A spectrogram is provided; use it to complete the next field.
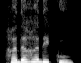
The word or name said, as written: ಹದಹದಿಕು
